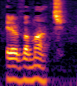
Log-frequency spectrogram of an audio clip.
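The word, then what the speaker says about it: erva-mate: here on my right, that one is called Erva Mate. That's how it's pronounced in Brazil, or very similar to that.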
